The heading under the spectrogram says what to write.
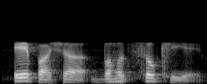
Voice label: punjabi this language is very easy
